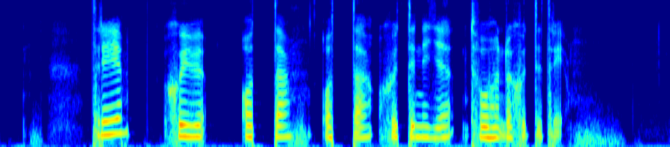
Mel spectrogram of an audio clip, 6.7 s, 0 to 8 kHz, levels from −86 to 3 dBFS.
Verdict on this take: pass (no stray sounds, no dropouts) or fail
pass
